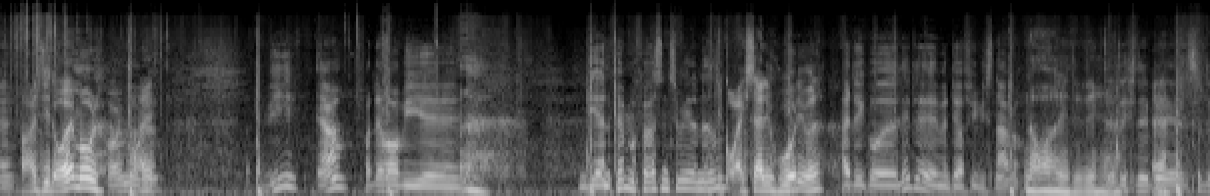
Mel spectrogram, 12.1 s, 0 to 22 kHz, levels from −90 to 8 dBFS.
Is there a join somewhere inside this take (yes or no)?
no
